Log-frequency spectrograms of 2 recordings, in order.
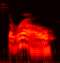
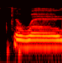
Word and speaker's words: Thoreau: we know that his name was jean thoreau or jean tarrou but when you're in boston in an english city in 1773 you don't really want to have a french name and so we think that that's about the time that he anglicized it to john thorough he did not change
